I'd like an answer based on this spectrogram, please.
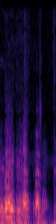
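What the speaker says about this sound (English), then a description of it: "So here are my ducks." Pekin and Ancona ducks quack in a short run of three or four nasal calls, close by and moderately loud, with no talk over them.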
